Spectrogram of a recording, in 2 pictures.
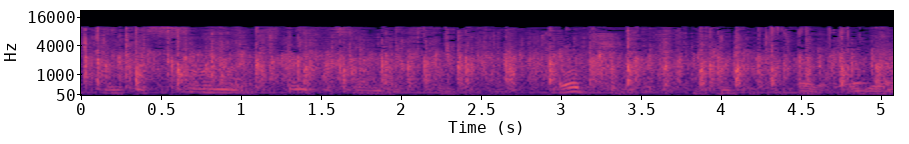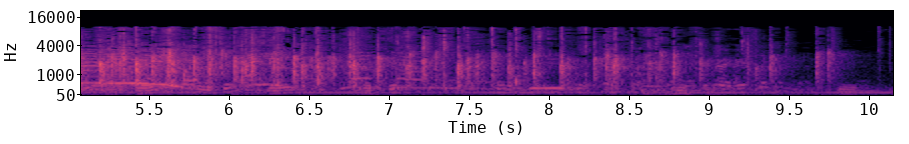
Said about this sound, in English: And he has his own cheering crowd, which is really, wow, if we could start getting competitions for cheering crowds for the commitments.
